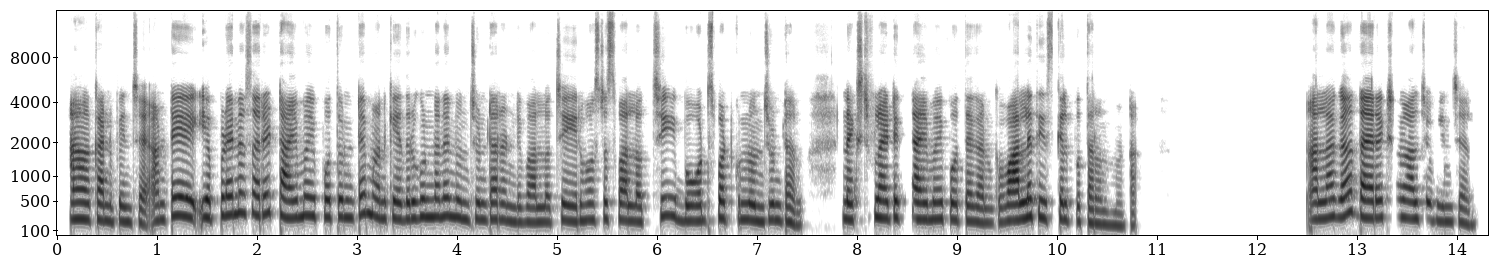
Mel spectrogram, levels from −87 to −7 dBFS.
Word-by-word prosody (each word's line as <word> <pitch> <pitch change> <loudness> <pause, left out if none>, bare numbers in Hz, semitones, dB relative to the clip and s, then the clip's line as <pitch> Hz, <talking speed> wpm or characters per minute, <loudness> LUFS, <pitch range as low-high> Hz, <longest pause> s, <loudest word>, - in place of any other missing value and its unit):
ఆ! - - +5 0.2
కనిపించాయి. 205 -4 -1
అంటే 230 +6 0 0.3
ఎప్పుడైనా 295 +5 +1
సరే, 300 0 +2
టైమ్ 260 +1 +3
అయిపోతుంటే, 270 -1 -2
మనకి 255 -1 -3
ఎదురుగుండానే 265 +3 0
నుంచుంటారండి. 230 -3 -3
వాళ్లొచ్చి 200 +2 -3
ఎయిర్ 215 +1 -1
హోస్టెస్ 235 +1 -4
వాళ్లొచ్చి, 215 +5 -2 0.2
బోర్డ్స్ 220 +3 -2
పట్టుకొని 245 -1 -2
నుంచుంటారు. 210 -5 -3 0.5
నెక్స్ట్ 230 - -3
ఫ్లైట్‌కి 255 -1 +2
టైమ్ 235 0 +3
అయిపోతే 230 -2 -2
గనుక, 190 0 -7
వాళ్ళే 240 +4 +7
తీసుకెళ్ళిపోతారన్నమాట. 195 -10 -4 1.8
అలాగా 265 +3 +3
డైరెక్షన్ 255 0 +4
వాళ్ళు 245 0 +1
చూబించారు. 205 -5 -5
235 Hz, 115 wpm, -23 LUFS, 215-255 Hz, 1.8 s, వాళ్ళే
